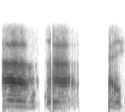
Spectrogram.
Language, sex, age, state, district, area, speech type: Sindhi, male, 60+, Maharashtra, Mumbai Suburban, urban, conversation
